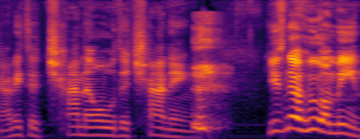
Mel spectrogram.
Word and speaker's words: Channing: do I say say Chadwick Chadwick Tatum yeah it's Channon Channon okay he it's not Chadwick it's Channing okay Channing Channing Channing Channing I need to channel the Channing you know who I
